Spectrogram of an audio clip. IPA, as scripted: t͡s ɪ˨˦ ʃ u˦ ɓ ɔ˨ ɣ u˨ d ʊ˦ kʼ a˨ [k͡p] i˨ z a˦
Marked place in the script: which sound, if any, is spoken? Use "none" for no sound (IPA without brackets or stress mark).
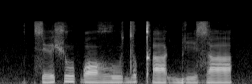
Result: ɡ͡b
